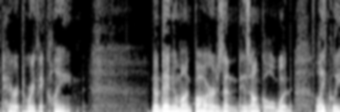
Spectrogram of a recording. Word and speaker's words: Montbars: point out that Daniel Montbars did not pronounce his name that way. He was French, after all. His last name was pronounced something a little closer to Montbar, but in the interest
